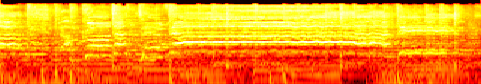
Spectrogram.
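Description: A woman singing a Bosnian-language ballad live with full band backing, holding one long note through the middle.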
